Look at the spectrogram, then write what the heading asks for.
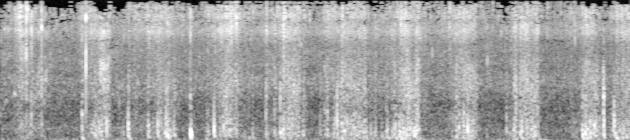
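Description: Water gurgles and splashes steadily in the snowy low mountains, with irregular bubbling pops and soft crunching transients over a continuous rushing hiss; no one speaks.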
